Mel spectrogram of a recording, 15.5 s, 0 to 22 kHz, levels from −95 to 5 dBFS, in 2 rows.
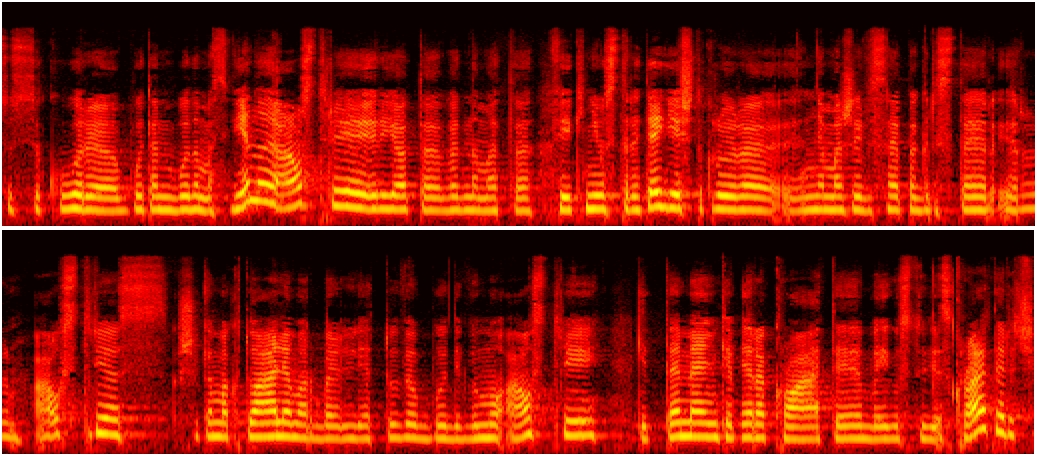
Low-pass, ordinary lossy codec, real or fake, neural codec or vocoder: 14.4 kHz; AAC, 48 kbps; fake; vocoder, 44.1 kHz, 128 mel bands every 512 samples, BigVGAN v2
